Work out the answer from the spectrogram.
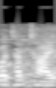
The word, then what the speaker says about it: ชัชชัย: มวย มอง อนาคต ครับ ยก นี้ อ่าน ว่า ชัด ชัย อาจ จะ ตี ได้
